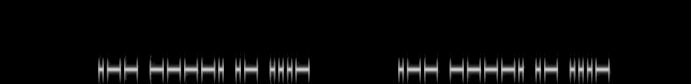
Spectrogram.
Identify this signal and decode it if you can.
Morse code, heard as a keyed tone, about 28 wpm, 700 Hz. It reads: W9AV W9AV
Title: USA Call Signs - 4 Characters - Repeated 2x - 28wpm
